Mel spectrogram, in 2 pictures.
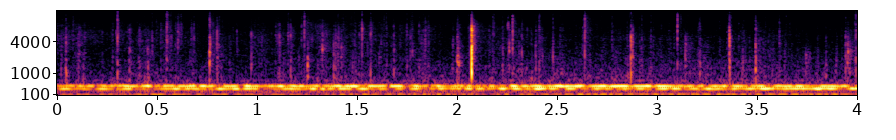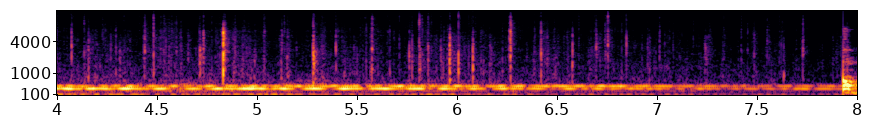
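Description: Intro soundtrack under a title card: a sustained drone of two steady held tones over a low hum, with irregular crackles and clicks scattered through it. It fades down over the last few seconds.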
